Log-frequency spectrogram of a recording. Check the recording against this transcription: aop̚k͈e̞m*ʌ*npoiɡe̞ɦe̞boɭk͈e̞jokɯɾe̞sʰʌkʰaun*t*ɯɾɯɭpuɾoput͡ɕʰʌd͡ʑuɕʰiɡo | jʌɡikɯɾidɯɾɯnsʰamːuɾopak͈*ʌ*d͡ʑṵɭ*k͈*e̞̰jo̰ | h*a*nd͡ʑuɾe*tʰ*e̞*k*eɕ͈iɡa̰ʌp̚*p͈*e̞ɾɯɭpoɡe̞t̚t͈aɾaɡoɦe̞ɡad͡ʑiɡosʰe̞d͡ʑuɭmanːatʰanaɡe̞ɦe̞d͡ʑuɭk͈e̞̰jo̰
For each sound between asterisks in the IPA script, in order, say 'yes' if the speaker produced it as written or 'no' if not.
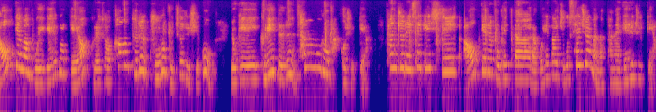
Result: no, no, yes, yes, yes, no, no, no

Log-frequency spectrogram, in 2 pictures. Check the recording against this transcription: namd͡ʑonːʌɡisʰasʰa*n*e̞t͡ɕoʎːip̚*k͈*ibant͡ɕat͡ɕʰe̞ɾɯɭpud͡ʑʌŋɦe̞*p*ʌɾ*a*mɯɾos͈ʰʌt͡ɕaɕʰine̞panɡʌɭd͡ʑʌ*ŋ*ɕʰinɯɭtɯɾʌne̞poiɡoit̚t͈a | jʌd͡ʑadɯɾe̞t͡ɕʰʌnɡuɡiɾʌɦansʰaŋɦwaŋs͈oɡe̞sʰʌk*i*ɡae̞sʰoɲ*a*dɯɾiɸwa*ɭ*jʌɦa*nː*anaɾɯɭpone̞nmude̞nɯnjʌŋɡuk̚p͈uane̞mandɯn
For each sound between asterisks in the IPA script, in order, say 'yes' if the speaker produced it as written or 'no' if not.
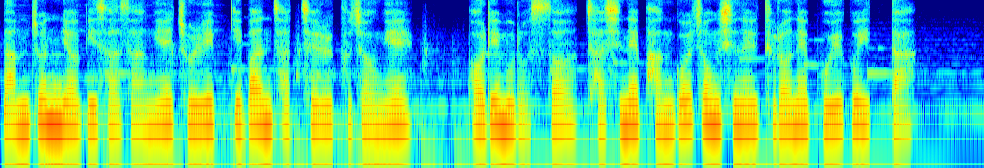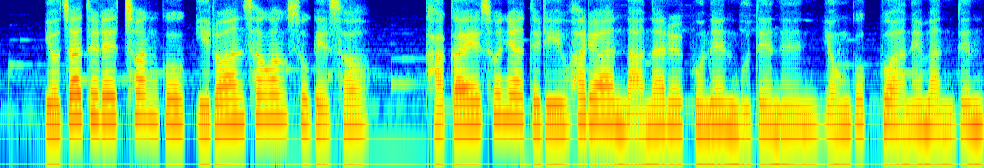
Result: no, yes, yes, no, yes, no, yes, no, yes

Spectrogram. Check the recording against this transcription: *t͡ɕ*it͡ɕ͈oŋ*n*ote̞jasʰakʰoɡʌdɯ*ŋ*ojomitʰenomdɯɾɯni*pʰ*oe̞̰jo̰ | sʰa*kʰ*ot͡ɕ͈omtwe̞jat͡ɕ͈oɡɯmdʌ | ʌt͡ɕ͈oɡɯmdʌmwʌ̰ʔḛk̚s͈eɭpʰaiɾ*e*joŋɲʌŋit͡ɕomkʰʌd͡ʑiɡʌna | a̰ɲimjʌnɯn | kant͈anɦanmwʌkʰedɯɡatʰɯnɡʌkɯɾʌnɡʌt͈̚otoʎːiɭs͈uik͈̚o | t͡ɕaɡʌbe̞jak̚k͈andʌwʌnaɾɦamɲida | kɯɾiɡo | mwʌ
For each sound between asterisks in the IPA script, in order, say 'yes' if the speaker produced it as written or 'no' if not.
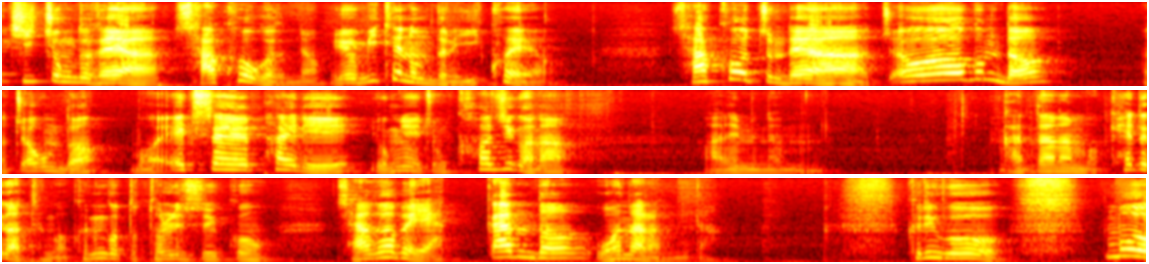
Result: yes, no, no, no, yes, no

